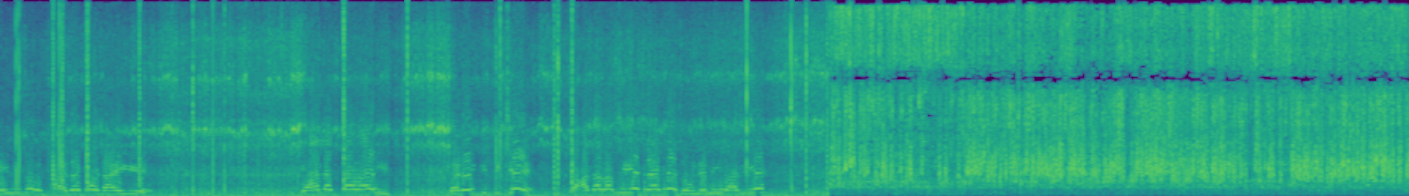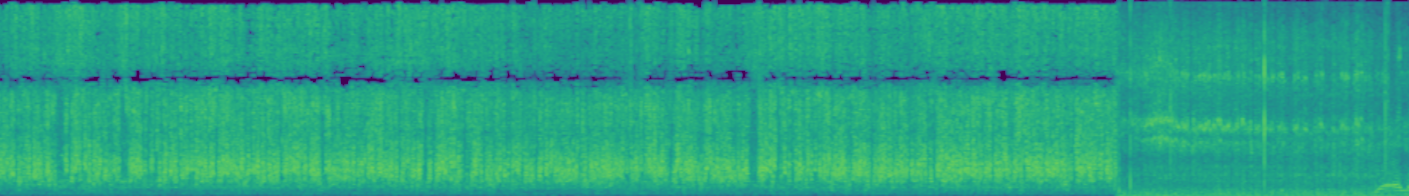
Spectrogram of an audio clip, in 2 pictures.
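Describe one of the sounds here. A motorcycle engine roars and revs up and down at high speed.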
